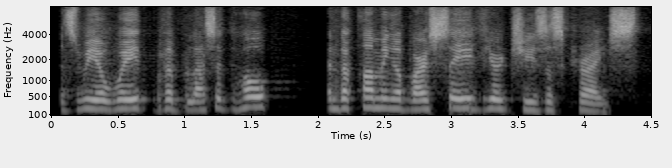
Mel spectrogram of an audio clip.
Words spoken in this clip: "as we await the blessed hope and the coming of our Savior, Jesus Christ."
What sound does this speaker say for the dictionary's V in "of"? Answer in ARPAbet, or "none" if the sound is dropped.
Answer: V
